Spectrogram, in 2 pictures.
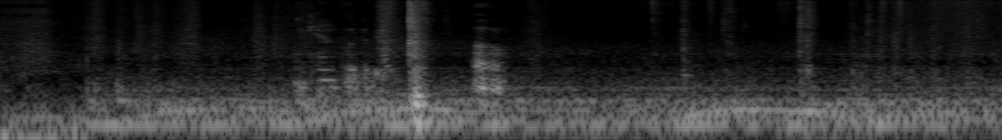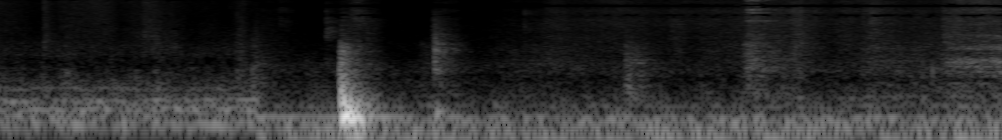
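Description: A large rigid foam insulation board being handled and turned around, with low scraping and shuffling, two light knocks about two seconds in, and one sharp thump a little before seven seconds.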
